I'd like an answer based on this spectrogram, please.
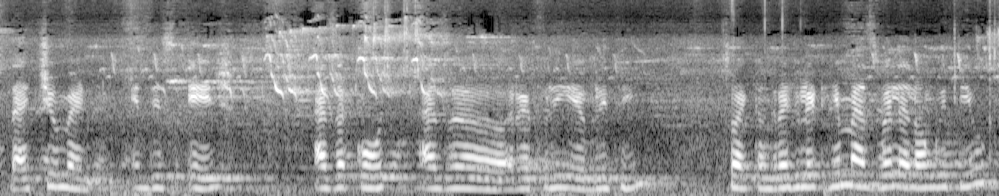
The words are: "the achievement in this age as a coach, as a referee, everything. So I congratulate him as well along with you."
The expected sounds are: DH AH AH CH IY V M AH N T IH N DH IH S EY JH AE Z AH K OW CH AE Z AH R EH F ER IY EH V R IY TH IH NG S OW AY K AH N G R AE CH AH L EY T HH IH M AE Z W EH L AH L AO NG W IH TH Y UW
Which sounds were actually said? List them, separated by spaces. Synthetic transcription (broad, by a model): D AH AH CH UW M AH N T IH N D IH S EY JH AE Z AH K OW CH AE Z AH R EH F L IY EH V R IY T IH NG S OW AY K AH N G R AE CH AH L EY T HH IH M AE Z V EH L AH L AO NG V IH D Y UW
